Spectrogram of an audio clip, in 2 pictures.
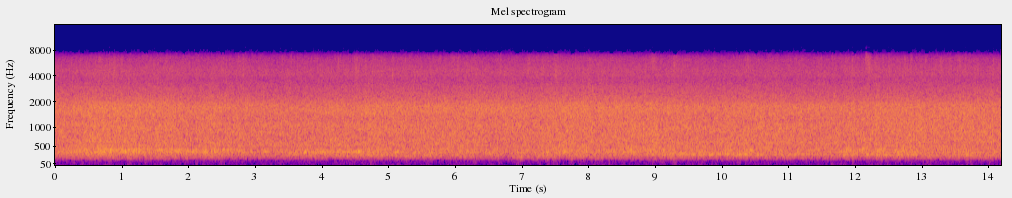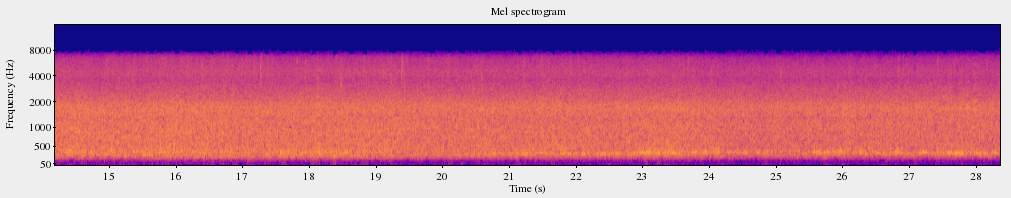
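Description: Heavy cloudburst downpour: a steady, dense hiss of rain pouring onto gravel, paving and grass.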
